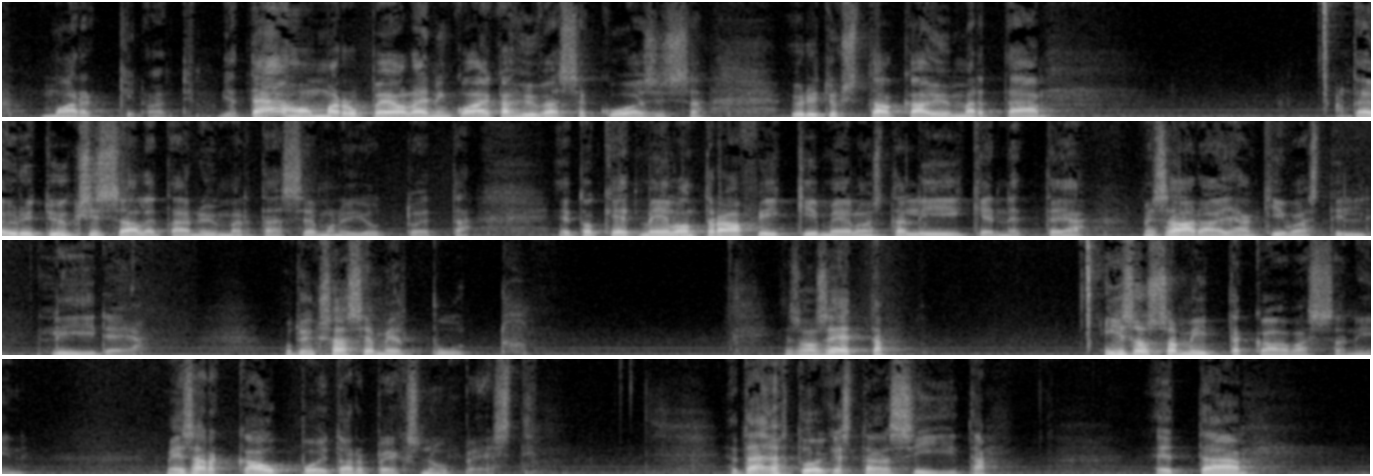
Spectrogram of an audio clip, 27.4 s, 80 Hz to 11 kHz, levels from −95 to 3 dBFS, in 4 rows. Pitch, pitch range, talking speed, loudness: 115 Hz, 100-140 Hz, 135 wpm, -24 LUFS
